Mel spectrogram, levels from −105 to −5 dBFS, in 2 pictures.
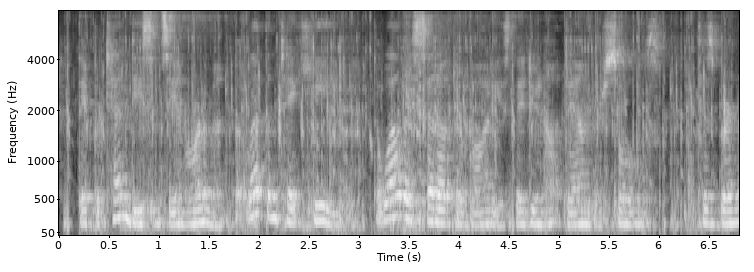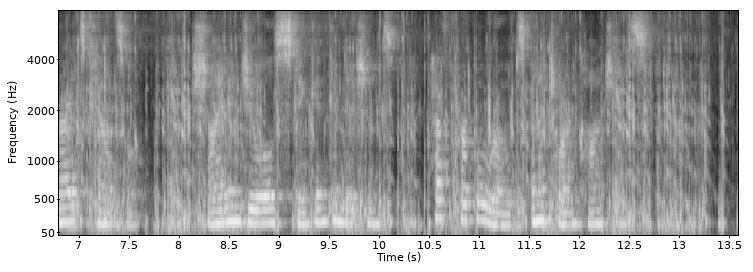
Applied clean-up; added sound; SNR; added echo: none; Gurgling; 9 dB; reverberation time 1.9 s.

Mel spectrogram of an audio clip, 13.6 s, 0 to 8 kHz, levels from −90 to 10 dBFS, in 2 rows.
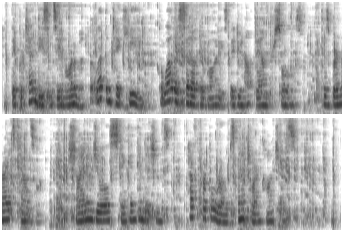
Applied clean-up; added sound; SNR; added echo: classical method WPE with log-MMSE.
